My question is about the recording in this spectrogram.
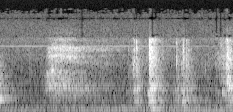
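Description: Radio-drama sound effect of an apartment door being unlatched and opened a crack on its security chain: a short rattle about half a second in, then a few sharp clicks as the chain catches.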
